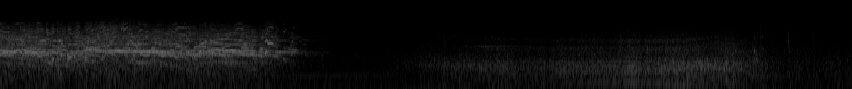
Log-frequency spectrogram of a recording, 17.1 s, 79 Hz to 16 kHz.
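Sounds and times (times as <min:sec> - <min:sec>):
car engine and tyre noise: 0:07.4 - 0:17.0
faint clicks: 0:15.1 - 0:17.0.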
